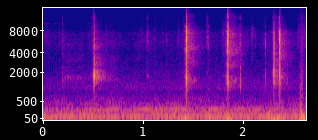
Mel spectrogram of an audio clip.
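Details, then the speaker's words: Refrigerator compressor start relay removed and shaken gives a handful of loose, sharp clicks about one every half second; rattle means the relay is bad. "there it sounds bad so when i when i sound it when i shake it there we go it's giving a it's giving a sound that means it's bad"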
